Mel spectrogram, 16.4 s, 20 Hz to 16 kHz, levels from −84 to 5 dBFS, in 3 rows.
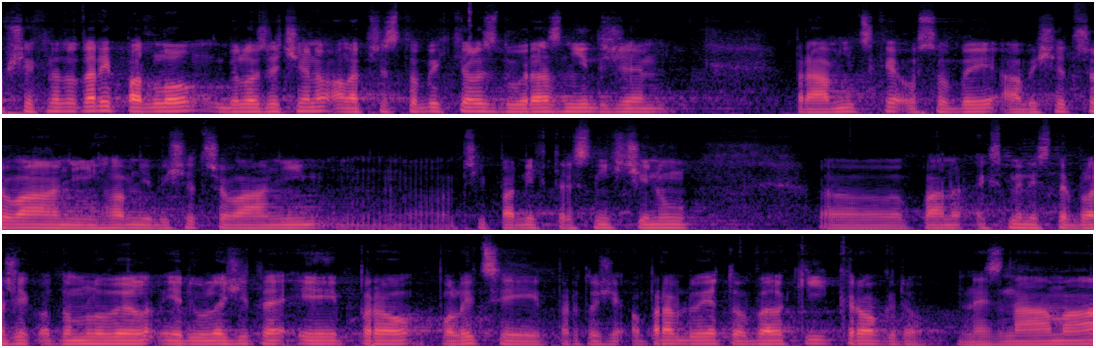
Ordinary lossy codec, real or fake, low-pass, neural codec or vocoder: Opus, 24 kbps; real; 14.4 kHz; none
